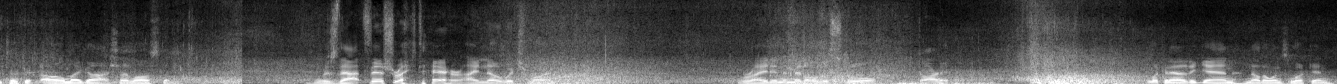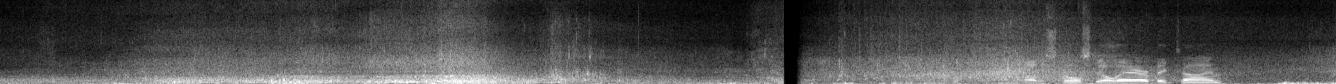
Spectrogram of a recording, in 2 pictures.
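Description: Small waves lap gently against the shore.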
